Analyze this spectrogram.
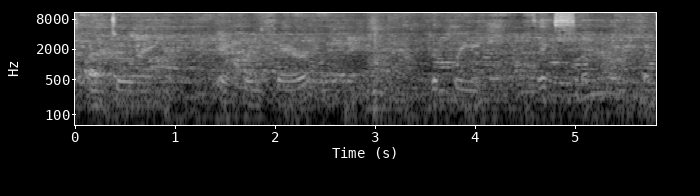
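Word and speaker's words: prix fixe: By the way, it's pronounced prefix, like prefix. It's just prefix, so I was making it way more complicated.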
